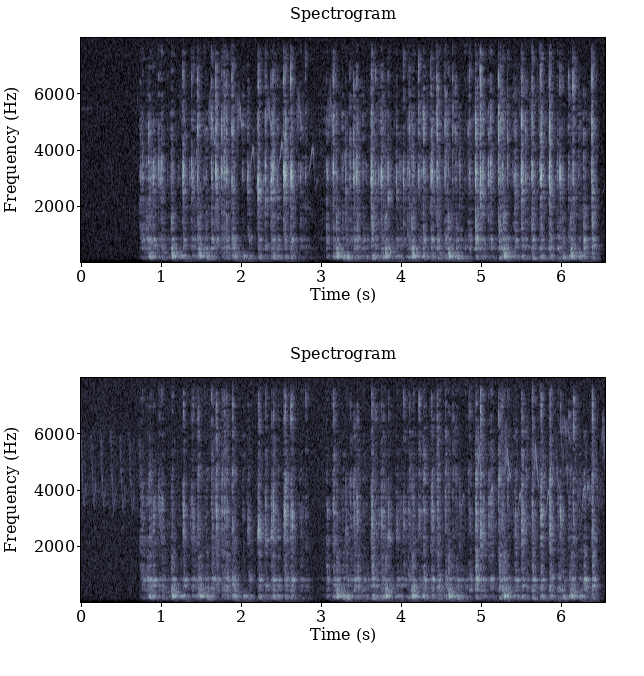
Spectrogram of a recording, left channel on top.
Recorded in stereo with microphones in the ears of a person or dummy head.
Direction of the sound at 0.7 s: 55° left (ahead or behind).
